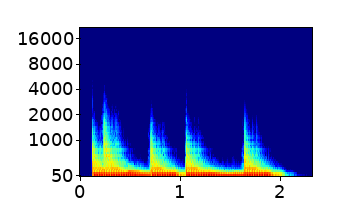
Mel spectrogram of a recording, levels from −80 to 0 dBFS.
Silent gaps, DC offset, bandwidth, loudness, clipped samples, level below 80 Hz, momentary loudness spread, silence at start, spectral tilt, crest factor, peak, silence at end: none; under 0.1%; 1.8 kHz; -16 LUFS; under 0.1%; -14 dBFS; 3 LU; 0.1 s; -15 dB/octave; 10 dB; -4 dBFS; 0.3 s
